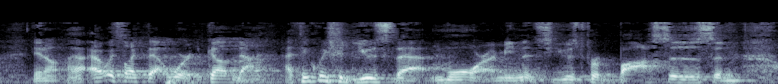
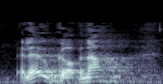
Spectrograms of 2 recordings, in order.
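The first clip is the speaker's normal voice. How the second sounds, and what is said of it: Deliberately bad English accent. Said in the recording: “with a very bad English accent”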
